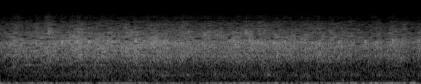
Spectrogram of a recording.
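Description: Audience applause, a steady clapping that begins to fade near the end.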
